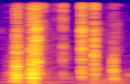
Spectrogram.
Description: awp clip in; cstrike; DEX

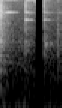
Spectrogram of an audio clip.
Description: shell; cstrike; DEX

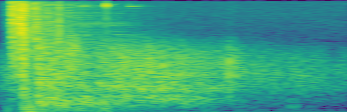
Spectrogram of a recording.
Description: awp; cstrike; DEX

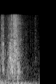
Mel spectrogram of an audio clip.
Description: m249 cover down, weapons

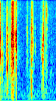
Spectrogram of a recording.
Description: clip out

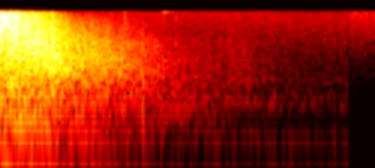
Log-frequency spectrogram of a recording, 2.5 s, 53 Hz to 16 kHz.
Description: m4a1 unsil, weapons; cstrike; DEX

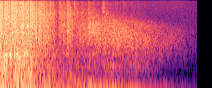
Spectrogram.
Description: explode; cstrike; DEX

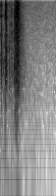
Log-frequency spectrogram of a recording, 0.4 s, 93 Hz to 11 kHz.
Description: m4a1 silencer off; cstrike; DEX

